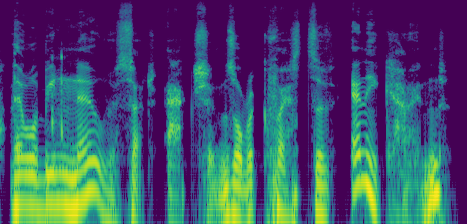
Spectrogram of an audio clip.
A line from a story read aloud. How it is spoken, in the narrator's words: he hissed at both troopers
